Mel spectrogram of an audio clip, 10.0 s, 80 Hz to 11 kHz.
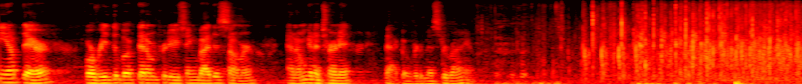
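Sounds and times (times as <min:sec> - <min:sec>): audience clapping: 0:06.9 - 0:10.0.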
